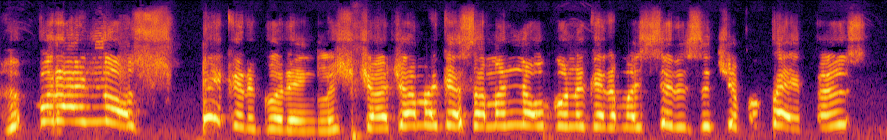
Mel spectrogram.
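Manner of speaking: put-on broken English, high and pleading in an Italian accent; pleading Italian immigrant. Joke: immigrant pleads to judge.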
